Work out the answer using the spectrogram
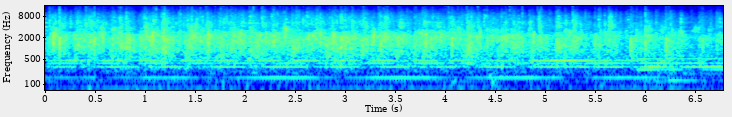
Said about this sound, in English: Thank You, Jesus. Would you clap your hands to Him right now?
